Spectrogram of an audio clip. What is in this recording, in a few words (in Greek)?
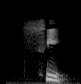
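"phi", Greek; alphabet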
